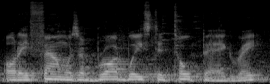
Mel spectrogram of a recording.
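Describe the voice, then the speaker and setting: A man's voice: lowish voice, steady tone, a little slow, a crowd in the background, lightly acted. A man playing a cagey, streetwise underground kingpin and bartender, evasive and wisecracking in a comic radio play. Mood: cagey, cool. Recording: roomy echo, faint background noise.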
